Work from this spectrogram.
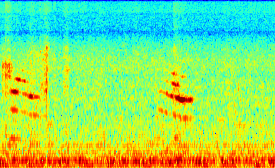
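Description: A cat indoors gives two short, quiet meows, one near the start and another toward the end, against a faint, still background.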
